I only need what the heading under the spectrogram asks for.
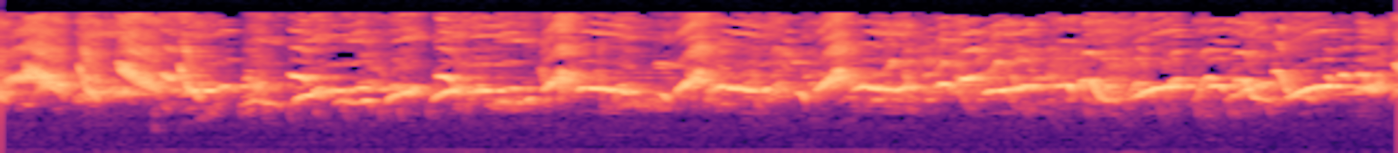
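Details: Caged Chinese hwamei, wild-caught and kept for five years, sings lively, fast whistled phrases with swooping and chattering notes repeated over and over.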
